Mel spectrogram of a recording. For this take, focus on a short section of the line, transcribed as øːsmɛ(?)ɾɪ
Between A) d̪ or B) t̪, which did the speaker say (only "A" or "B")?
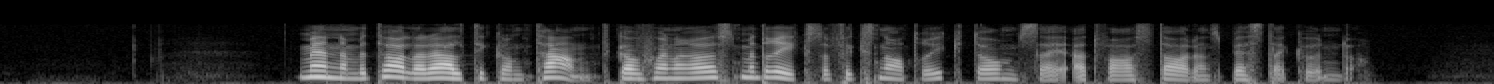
A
